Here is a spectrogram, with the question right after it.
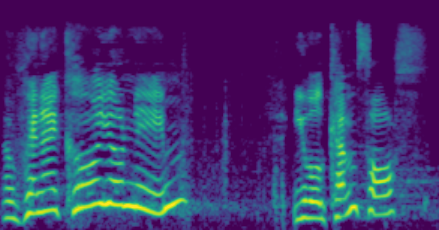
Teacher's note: mainly falling intonation because she is giving clear commands and showing authority, which helps the audience to understand that the statements are final and serious.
